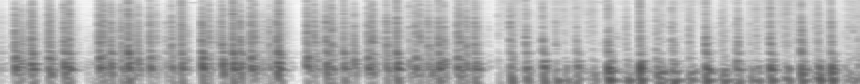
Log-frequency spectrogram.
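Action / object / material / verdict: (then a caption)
scrape / plastic detergent bottle / plastic / none. Fingertips scratch and rub fast near the handle of a hollow orange plastic detergent bottle with a textured surface. The result is a dense run of quick, dry scratching bursts with a hollow, low-mid plastic resonance. The bursts pause briefly a few times before continuing.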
